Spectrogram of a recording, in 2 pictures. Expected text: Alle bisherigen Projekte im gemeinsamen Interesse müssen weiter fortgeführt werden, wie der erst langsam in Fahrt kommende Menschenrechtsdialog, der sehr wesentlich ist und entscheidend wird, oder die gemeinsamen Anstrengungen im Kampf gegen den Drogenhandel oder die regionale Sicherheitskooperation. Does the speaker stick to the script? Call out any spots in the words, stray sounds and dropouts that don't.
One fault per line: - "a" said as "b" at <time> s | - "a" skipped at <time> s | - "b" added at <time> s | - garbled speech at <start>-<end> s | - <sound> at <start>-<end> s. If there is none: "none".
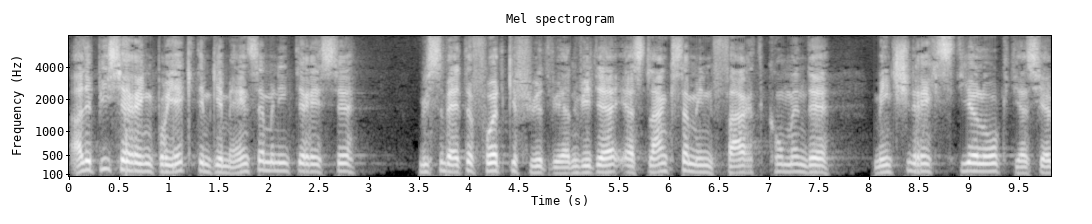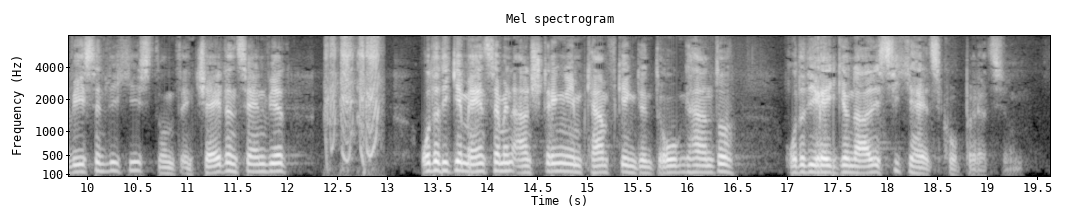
- "sein" added at 11.5 s
- squeak at 12.4-13.0 s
